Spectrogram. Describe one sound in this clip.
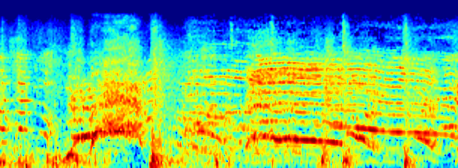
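Wrestlers' bodies thud onto a wrestling ring canvas.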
